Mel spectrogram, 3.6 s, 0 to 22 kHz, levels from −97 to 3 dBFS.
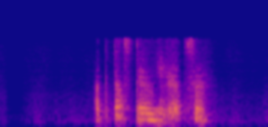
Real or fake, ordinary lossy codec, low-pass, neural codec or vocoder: fake; none; 7.2 kHz; codec, 44.1 kHz, 0.9 kbps, DAC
